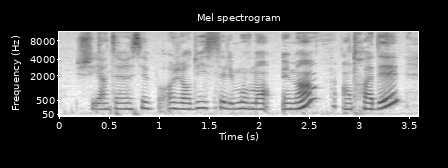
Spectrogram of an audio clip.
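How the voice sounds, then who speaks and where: A woman's dark, mellow voice comes through on a very clean recording with a silent background. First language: not French (speaking French). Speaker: computer vision researcher, keynote speaker. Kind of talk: conference keynote talk. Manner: halting, searching for words.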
